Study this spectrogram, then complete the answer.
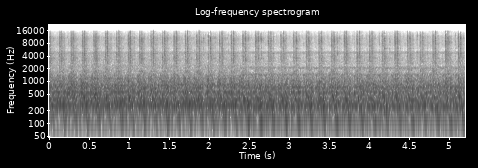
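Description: A sewing machine doing free-motion quilting runs continuously with a fast, even stitching patter, close and steady for the whole stretch with no pauses.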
